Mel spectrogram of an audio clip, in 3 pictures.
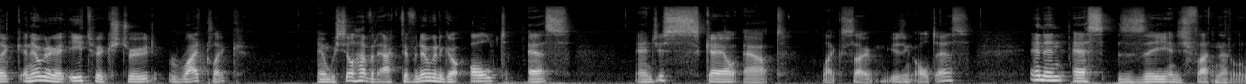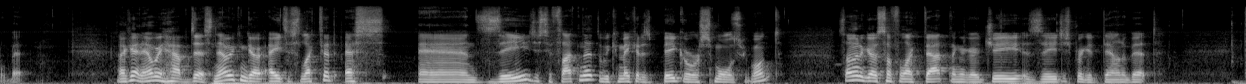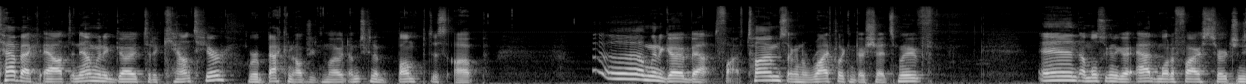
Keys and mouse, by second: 0.4 e, 4.9 alt+s, 10.4 s, 10.8 z, 12.0 click, 12.6 middle click, 13.7 KP_1, 14.8 a, 15.1 shift+middle click, 15.5 s, 17.0 z, 20.7 click, 21.8 g, 22.2 z, 23.6 click, 24.5 Tab, 28.6 click, 32.7-33.3 right drag, 35.4 drag, 36.0-37.3 drag.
